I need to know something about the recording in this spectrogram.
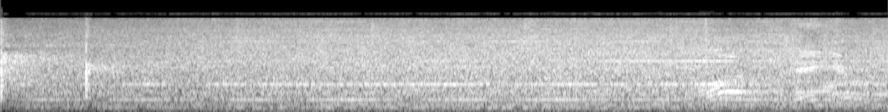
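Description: Steady whirring hiss of machine-shop machinery or ventilation with a faint steady hum, a single sharp click about half a second in, and a brief voice near the end.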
